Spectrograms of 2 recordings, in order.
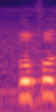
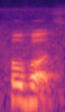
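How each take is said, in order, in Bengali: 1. p সাউন্ডগুলো আনঅ্যাসপিরেটেড। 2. p সাউন্ডগুলো aspirated. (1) "প্রপোজ এখন আর বলা যাবে না" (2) "পিরুচ্চন কি হয়? ফ"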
